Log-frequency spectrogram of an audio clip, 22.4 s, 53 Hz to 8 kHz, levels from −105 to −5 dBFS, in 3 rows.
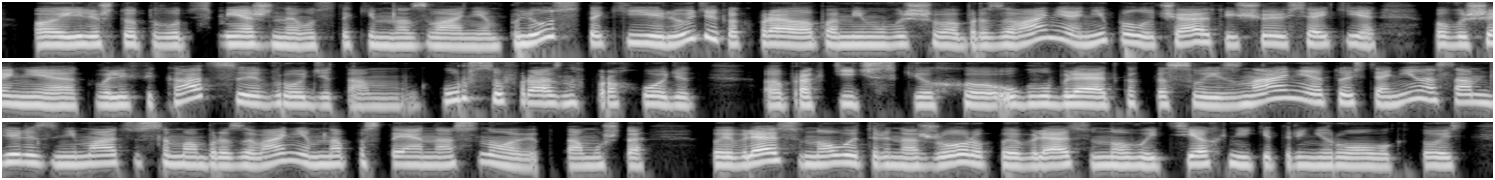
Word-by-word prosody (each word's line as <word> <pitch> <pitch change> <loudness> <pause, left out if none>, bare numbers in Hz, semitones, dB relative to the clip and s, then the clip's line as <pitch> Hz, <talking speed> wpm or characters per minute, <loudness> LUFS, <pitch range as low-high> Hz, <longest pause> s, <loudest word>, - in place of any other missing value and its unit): а, 180 +1 +3
или 185 +1 +4
что-то 185 -1 -3
вот 170 0 -4
смежное 185 -3 +1
вот 170 0 -4
с - - -16
таким 180 -1 -4
названием. 165 -2 -1
Плюс 215 - +1
такие 200 0 0
люди, 255 - +2
как 185 -7 -4
правило, 185 -3 +4
помимо 180 0 0
высшего 180 0 -1
образования, 180 - +1
они 205 +4 0
получают 215 -1 +1
ещё 190 +2 -1
и - - +1
всякие 185 -1 -2 0.2
повышения 180 -2 +1
квалификации 195 - 0
вроде, 180 -3 -2
там, 160 0 -8
курсов 260 -1 -2
разных 205 -2 +1
проходят, 185 -2 -2 0.3
а, 170 - -1
практических, 175 -1 -3
углубляют 180 0 +3
как-то 190 -2 -5
свои 180 -2 0
знания. 225 - +3
То 220 - -2
есть 210 0 -3
они 205 +11 0
на 270 - +1
самом 220 -4 0
деле 220 -1 +2
занимаются 200 +2 -1
самообразованием 180 +3 0
на 190 +1 0
постоянной 185 -3 -2
основе, 185 -5 -2
потому 165 0 -2
что 165 -2 -3 0.3
появляются 195 +7 +5
новые 195 +2 +2
тренажеры, 180 +3 +1
появляются 170 +1 +2
новые 170 -2 0
техники 185 +1 -1
тренировок. 170 -3 -2
То 175 - -1
есть 165 - -5
185 Hz, 155 wpm, -23 LUFS, 175-200 Hz, 0.3 s, появляются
